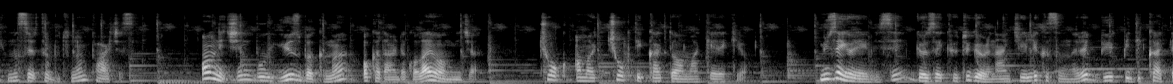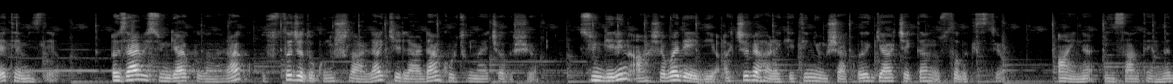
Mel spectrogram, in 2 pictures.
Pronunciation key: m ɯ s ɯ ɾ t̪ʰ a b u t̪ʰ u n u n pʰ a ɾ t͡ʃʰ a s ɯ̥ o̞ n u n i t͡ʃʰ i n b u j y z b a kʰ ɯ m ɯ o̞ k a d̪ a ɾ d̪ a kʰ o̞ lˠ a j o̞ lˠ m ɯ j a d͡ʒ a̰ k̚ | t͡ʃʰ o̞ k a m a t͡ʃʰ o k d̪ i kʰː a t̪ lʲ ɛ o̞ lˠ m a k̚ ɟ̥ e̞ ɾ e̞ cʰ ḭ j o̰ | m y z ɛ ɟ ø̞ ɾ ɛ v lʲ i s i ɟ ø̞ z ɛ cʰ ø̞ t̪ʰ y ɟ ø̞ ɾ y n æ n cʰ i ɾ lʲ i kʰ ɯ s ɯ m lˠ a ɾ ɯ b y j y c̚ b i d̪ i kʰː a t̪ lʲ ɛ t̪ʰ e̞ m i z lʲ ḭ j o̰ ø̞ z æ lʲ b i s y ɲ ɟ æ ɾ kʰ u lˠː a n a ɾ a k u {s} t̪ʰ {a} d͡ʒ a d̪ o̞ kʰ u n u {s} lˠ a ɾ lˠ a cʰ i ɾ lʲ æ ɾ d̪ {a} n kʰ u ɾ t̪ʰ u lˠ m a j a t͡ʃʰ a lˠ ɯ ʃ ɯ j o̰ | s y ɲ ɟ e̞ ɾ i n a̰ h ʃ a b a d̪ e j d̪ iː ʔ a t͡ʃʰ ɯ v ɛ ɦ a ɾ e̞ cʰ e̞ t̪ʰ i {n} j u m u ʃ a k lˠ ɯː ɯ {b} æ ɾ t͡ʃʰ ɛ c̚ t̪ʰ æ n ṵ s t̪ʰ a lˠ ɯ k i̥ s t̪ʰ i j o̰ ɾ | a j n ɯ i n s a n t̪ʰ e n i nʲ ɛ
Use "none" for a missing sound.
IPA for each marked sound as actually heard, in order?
s, a, ʃ, æ, n, ɟ

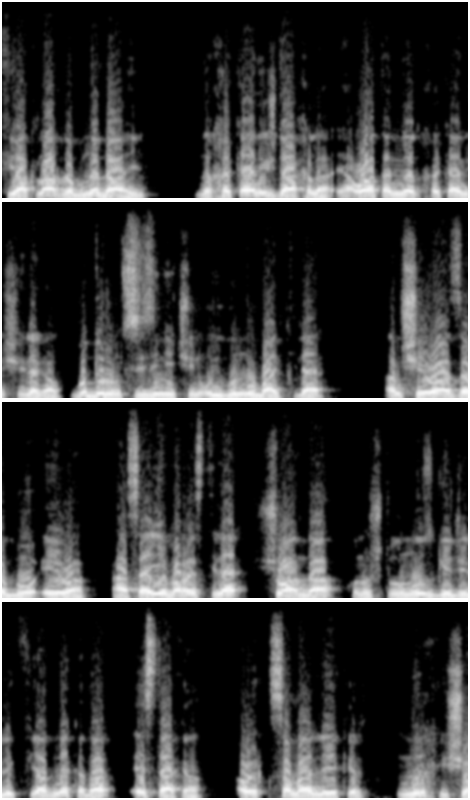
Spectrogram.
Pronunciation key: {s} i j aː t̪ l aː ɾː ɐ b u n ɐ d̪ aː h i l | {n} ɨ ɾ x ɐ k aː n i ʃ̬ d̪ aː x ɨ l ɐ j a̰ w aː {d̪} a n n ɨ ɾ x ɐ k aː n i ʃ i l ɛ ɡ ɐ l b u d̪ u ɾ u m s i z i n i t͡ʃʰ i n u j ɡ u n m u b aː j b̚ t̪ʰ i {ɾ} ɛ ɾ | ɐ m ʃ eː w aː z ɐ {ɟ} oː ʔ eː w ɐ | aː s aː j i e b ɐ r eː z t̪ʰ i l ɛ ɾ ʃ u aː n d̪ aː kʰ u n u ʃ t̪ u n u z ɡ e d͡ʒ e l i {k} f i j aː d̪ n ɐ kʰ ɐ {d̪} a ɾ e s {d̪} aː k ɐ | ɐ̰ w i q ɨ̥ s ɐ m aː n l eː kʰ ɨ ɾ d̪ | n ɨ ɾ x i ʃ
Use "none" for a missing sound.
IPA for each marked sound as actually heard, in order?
f, n, t̪, l, b, k, d̪, t̪

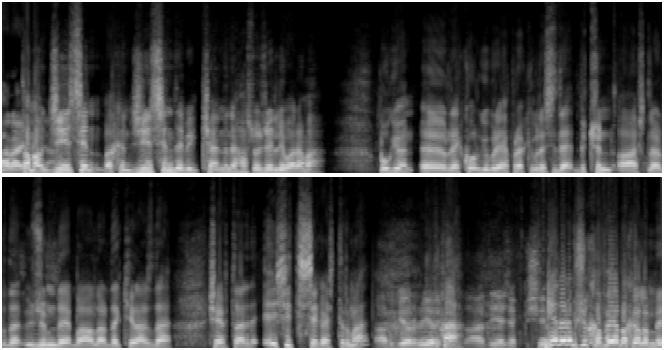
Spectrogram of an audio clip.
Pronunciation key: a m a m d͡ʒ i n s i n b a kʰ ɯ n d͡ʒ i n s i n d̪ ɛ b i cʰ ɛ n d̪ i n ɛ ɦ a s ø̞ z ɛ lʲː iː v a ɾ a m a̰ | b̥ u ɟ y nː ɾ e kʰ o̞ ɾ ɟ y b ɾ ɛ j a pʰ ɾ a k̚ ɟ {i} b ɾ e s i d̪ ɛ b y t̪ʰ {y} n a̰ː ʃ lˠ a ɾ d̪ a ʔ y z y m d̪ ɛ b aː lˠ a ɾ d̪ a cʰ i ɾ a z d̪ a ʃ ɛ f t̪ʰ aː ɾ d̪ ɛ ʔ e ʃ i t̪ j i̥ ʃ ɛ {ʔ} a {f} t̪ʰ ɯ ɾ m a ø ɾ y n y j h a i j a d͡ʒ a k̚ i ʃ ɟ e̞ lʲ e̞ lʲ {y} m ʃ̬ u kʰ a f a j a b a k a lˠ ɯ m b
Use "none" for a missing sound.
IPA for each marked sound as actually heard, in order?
y, y, k, ʃ, i

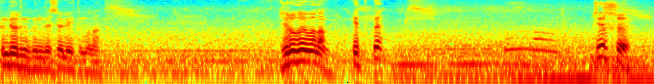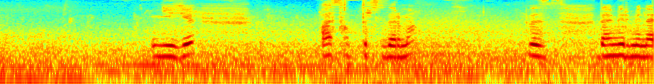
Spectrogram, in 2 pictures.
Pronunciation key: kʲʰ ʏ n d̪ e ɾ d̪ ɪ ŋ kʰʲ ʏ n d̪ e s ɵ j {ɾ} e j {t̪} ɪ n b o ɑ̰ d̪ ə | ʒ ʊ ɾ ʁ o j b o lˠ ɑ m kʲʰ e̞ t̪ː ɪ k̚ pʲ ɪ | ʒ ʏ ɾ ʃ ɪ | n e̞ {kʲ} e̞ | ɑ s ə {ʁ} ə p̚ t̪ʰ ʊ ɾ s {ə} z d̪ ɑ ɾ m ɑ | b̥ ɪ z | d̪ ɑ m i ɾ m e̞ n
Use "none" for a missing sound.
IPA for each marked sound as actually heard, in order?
l, t̪, ɡʲ, ʁ, ə

